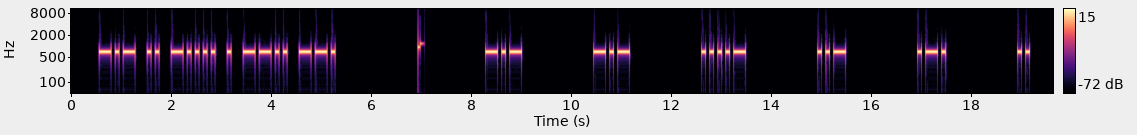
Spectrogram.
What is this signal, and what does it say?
Morse code, heard as a keyed tone, about 15 wpm, spaced as for 8 wpm, 700 Hz. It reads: KI6EZG KK4URI
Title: USA Call Signs - 6 Characters - 6x Character Spacing - 15wpm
